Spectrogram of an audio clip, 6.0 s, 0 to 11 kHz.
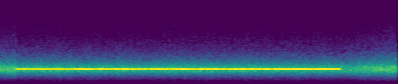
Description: PSK31 (31.25 baud), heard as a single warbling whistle, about 2000 Hz, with radio static and a narrow filter.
